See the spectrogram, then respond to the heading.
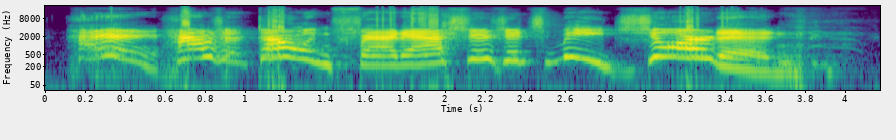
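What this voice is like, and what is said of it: Poor cartoon character impression. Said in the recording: “Eric Cartman is here with us today ... This is a terrible impression.”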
